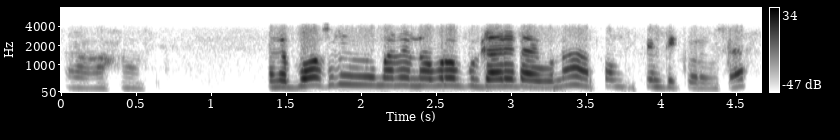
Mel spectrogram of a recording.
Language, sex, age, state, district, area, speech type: Odia, male, 45-60, Odisha, Nabarangpur, rural, conversation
